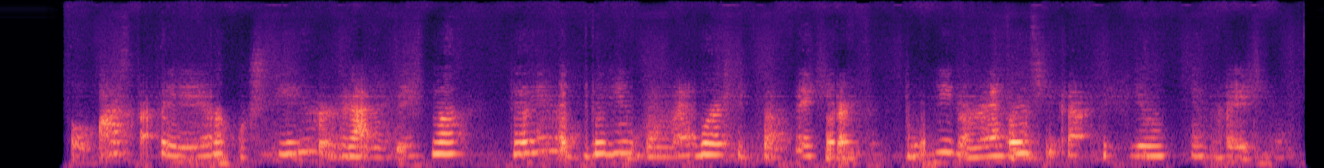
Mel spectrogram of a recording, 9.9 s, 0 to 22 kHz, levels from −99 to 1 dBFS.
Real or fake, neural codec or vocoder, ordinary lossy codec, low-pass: fake; codec, 44.1 kHz, 0.9 kbps, DAC; none; none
